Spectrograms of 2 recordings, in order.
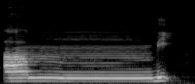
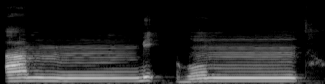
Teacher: نون ساکن اور تنوین کے بعد اگلا حرف اگر با ہوگا تو ہم نون کی آواز کو میم کی آواز میں بدل کر پڑھیں گے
